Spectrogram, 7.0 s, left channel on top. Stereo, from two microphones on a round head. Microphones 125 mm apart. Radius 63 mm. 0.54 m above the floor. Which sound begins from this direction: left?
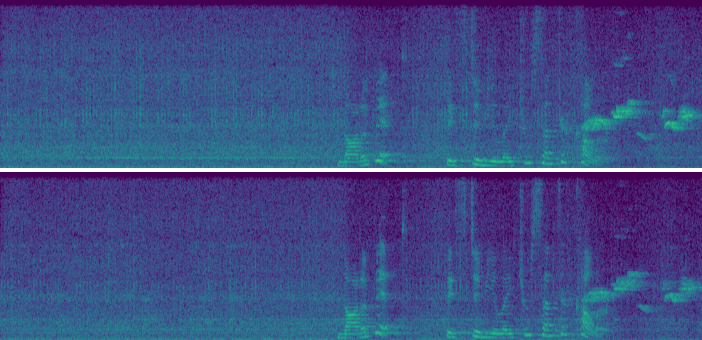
A bird, at 5.6 s.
